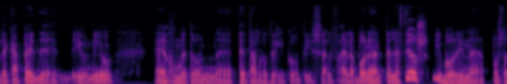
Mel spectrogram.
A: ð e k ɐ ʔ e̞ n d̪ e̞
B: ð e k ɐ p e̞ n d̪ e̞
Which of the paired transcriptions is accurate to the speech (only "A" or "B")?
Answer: B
